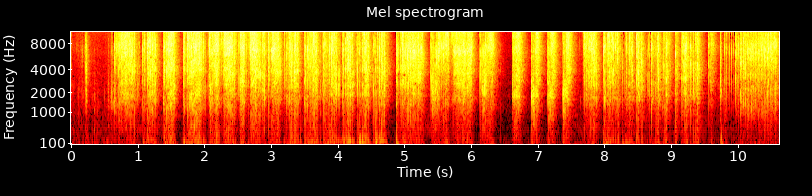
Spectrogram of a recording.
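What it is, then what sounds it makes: Plastic beaded phone case being scratched. A hollow plastic phone case with rose-gold edges, covered in rows of pink plastic pearl beads, is held in the hand and scratched fast with long nails. The result is a dense, bright, crackly scratching with quick rattling clicks in rapid bursts, with hardly any low end.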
